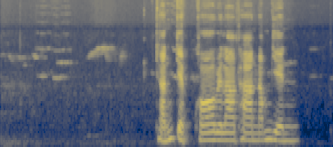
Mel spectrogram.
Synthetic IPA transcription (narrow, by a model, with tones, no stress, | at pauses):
t͡ɕʰa˦˥nt͡ɕe˨˩p̚kʰɔː˧weː˧laː˧t̪ʰaː˧nːa˦˥mje˧n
